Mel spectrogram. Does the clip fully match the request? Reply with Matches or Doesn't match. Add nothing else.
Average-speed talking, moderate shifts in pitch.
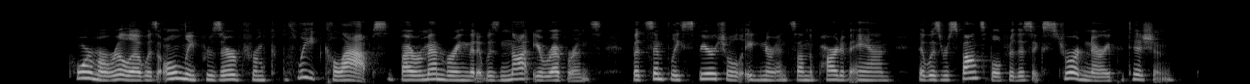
Matches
